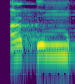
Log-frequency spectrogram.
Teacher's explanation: Ahwa akum, akum mim sukun bertemu qaf, mim sukun bertemu qaf, idhar syafawi, mim sukun dibaca jelas tanpa mendengung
